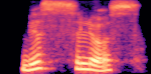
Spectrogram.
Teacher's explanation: Here again 2 dots. And Z in the end of the word should be read like S.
